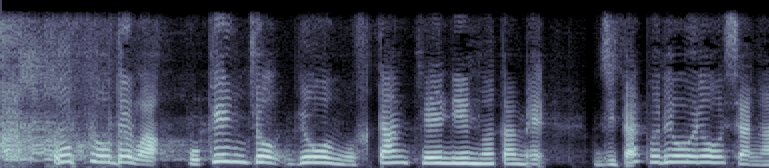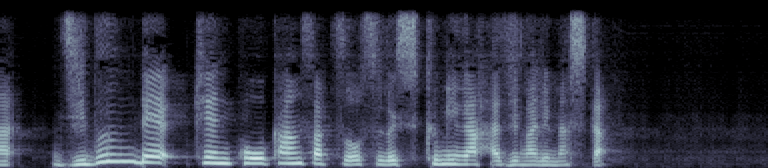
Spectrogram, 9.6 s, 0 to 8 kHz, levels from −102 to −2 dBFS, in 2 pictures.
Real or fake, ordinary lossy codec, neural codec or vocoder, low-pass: fake; none; codec, 16 kHz in and 24 kHz out, 0.6 kbps, FireRedTTS-2 codec; 7.2 kHz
